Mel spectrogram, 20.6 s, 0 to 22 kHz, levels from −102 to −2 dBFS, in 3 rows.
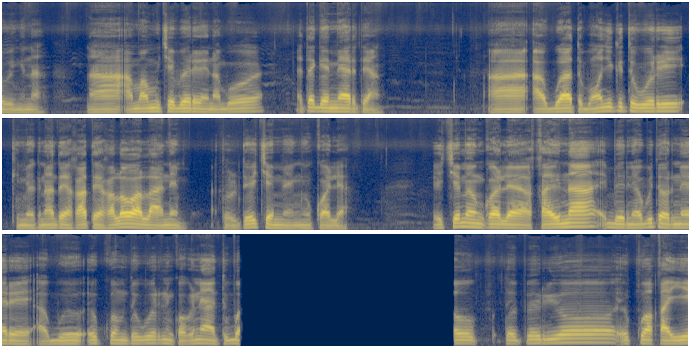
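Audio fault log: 16.11–18.26 s, audio dropout to silence: the speech cuts out mid-flow and the next 2.14 s is dead digital silence, not even room tone, before it snaps back in partway along. That flat silent floor is the giveaway: the input likely dropped out, maybe a loose connection, a failed link or an accidental mute, while the recorder kept writing silence, so whatever was said across that stretch is simply gone.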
